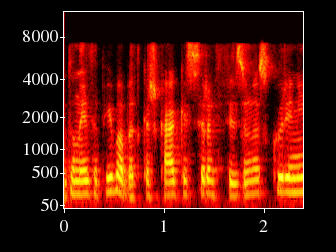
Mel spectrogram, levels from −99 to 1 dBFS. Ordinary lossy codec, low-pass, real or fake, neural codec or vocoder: AAC, 48 kbps; 7.2 kHz; real; none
